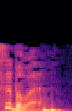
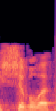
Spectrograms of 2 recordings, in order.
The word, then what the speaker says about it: Shibboleth: And he said, "Sibboleth." For he could not frame to pronounce it right. Because of his accent, he couldn't say Shibboleth. It came out Sibboleth.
